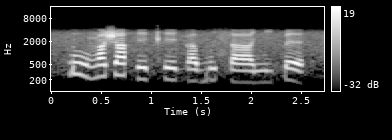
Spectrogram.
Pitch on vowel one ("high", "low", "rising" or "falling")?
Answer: falling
